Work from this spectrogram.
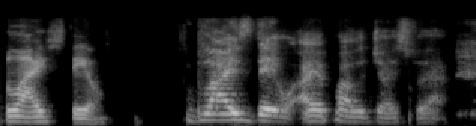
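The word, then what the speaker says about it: Blythedale: She is also the manager of foundation and corporation relations for the Bill Dade Children's Hospital. Did I say it correctly? No, it's okay. It's called Blithedale.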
